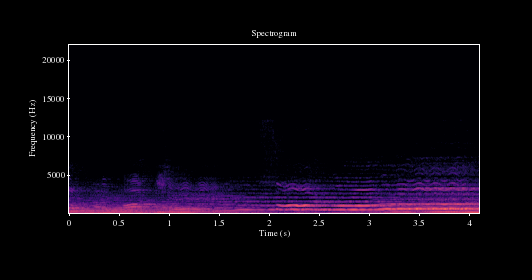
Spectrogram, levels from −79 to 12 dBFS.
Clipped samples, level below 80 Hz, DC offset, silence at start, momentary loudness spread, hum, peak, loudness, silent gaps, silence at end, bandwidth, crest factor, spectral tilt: under 0.1%; -40 dBFS; under 0.1%; 0 s; 13 LU; none; -12 dBFS; -29 LUFS; none; 0 s; 7.8 kHz; 16 dB; -8 dB/octave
